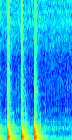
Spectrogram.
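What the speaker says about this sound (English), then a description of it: "A vampire knocked on my door." Three firm knocks sound on a door in quick, even succession, close and loud, then there is silence.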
